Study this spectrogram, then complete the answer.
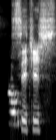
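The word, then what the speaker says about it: Sitges: also shown at the sit sites is that how you say it something like that it's sites yeah okay earning a nomination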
